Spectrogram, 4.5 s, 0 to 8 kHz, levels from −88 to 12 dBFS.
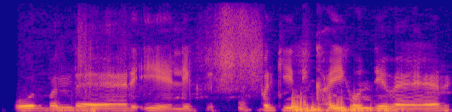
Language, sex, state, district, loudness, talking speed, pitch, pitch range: Rajasthani, male, Rajasthan, Churu, -17 LUFS, 135 wpm, 150 Hz, 140-160 Hz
